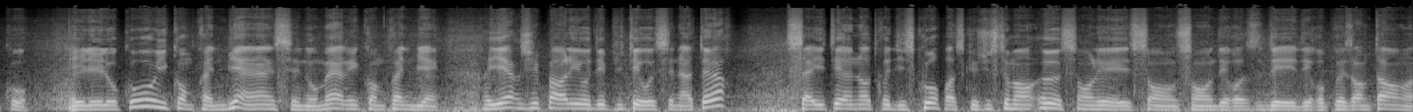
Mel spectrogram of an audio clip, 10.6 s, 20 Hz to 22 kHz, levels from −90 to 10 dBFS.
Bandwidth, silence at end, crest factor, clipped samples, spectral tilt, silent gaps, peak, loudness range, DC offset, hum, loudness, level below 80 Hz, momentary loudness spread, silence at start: 17.5 kHz; 0 s; 16 dB; under 0.1%; -5 dB/octave; none; -2 dBFS; 1 LU; under 0.1%; none; -17 LUFS; -40 dBFS; 3 LU; 0.05 s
